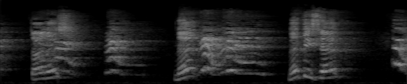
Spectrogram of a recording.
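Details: Husky giving a run of wavering, howl-like yowls, each half a second to a second long, sliding up then down in pitch with rich overtones, separated by brief silences, in a quiet indoor room.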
